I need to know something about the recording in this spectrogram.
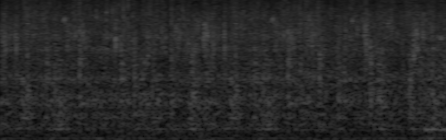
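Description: Near silence: a faint, steady hiss of rain.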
